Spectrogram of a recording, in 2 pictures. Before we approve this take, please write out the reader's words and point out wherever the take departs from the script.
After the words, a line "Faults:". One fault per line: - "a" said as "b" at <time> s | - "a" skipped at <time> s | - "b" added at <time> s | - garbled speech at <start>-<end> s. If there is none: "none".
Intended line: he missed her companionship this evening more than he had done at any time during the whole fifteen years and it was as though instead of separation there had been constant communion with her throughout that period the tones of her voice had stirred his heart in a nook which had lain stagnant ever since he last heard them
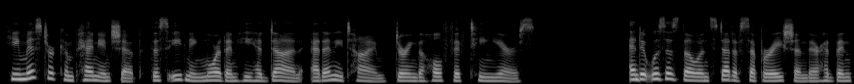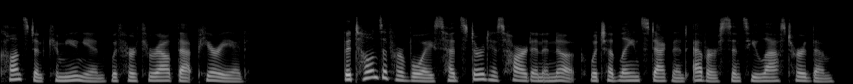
he missed her companionship this evening more than he had done at any time during the whole fifteen years and it was as though instead of separation there had been constant communion with her throughout that period the tones of her voice had stirred his heart in a nook which had lain stagnant ever since he last heard them
Faults:
none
